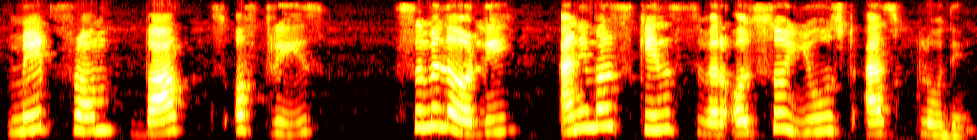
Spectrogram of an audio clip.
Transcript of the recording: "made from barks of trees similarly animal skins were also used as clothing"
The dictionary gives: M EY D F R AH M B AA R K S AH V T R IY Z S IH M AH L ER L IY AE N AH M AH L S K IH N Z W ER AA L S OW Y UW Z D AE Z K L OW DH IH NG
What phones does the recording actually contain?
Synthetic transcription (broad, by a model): M EY D F R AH M B AA R K S AH V T R IY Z S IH M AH L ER L IY AE N AH M AH L S K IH N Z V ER AA L S OW Y UW Z D AE Z K L OW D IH NG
